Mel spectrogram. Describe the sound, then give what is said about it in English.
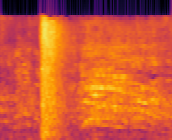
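A single sharp balloon pop bursts out loud during a group game of guarding balloons, cutting through a background of lively group chatter that carries on afterward. “Oh, there goes one.”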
